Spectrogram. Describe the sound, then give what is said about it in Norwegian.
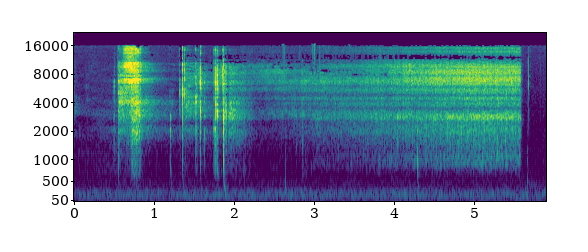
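A sharp pop and hiss as an ice-cold cola can is cracked open, followed by a few small clicks and a steady fizzing that carries on for several seconds before stopping abruptly. “Oh, men lyden av en boks med leskende iskaldt drikke som åpnes, for meg er det lyden av opptur, altså.”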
